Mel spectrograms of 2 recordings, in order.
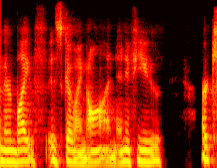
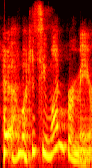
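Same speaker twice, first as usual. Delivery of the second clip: higher-pitched, half-laughing exasperation; frustrated; 7 semitones higher than usual. Retold or imitated. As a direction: retell bewildered frustration with a laugh. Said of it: "I would get really frustrated".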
